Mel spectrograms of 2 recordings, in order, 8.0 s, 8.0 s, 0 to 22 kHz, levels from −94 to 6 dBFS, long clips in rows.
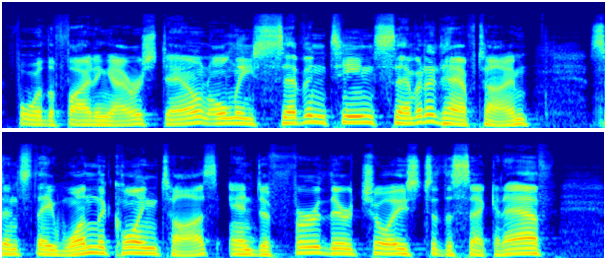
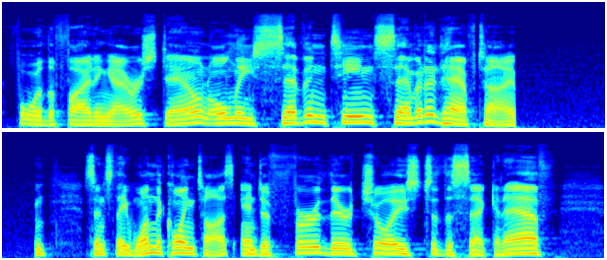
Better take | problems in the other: first | audio freezing; at 3.5 s for 1 s

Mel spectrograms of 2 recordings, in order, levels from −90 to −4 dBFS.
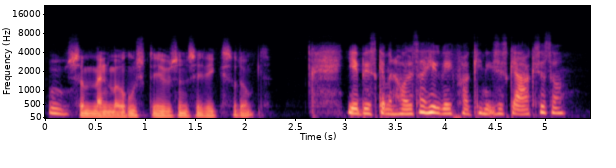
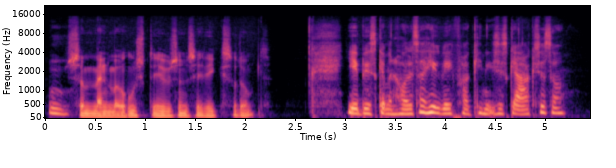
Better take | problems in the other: second | muffled; slightly; fading above 4 kHz

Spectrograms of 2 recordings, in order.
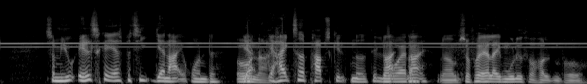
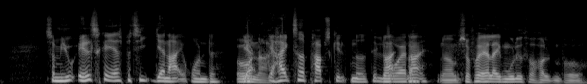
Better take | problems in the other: second | high-pitched whine; loud; throughout; 2.5 kHz, 8 dB below the speech

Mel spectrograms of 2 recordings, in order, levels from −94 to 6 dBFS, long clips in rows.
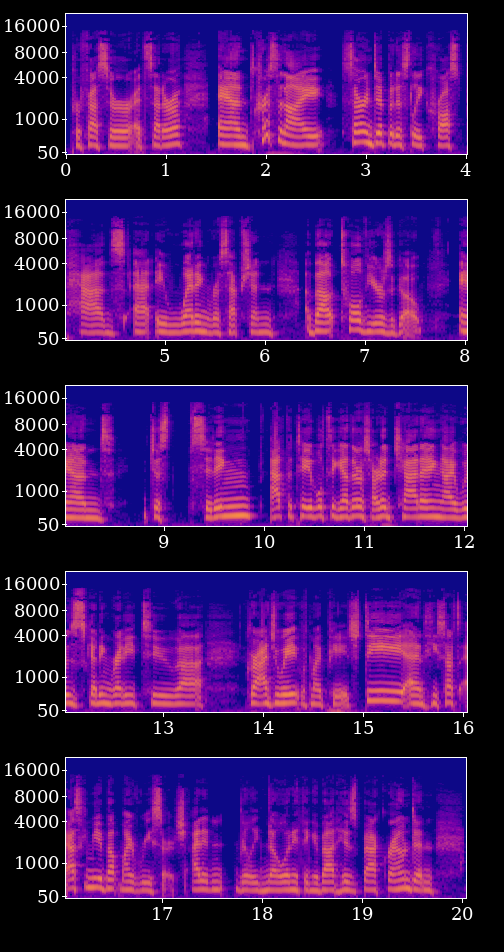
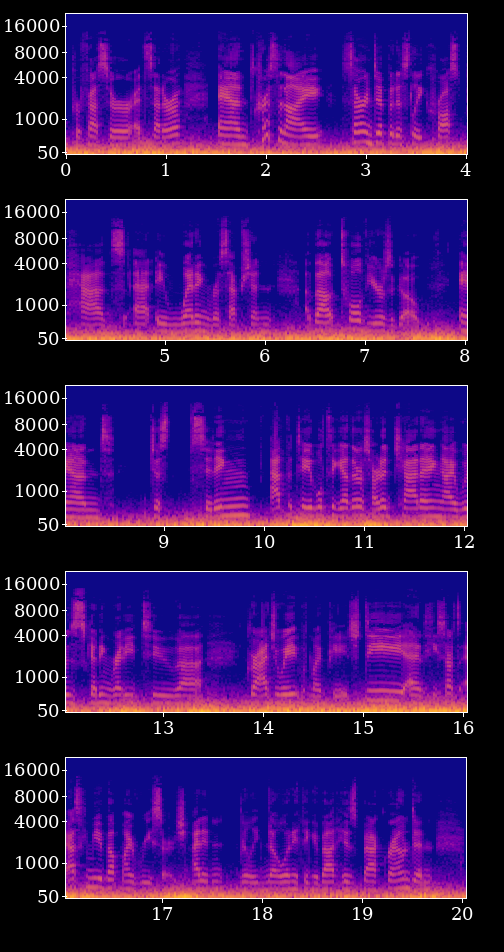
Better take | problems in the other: first | wind noise on the microphone; heavy; 8 dB below the speech

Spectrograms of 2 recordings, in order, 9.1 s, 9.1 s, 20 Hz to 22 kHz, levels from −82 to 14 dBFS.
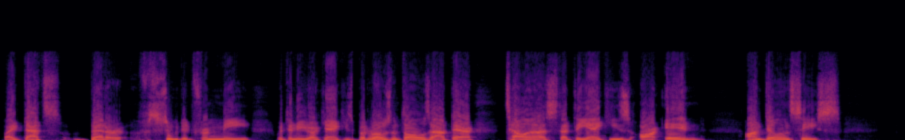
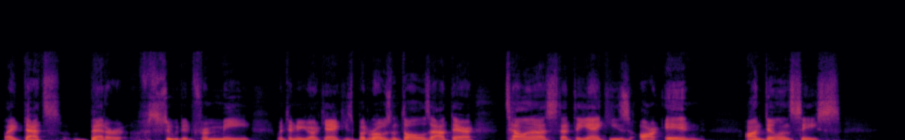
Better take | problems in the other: second | distortion; heavy; 10% of the sound clipped

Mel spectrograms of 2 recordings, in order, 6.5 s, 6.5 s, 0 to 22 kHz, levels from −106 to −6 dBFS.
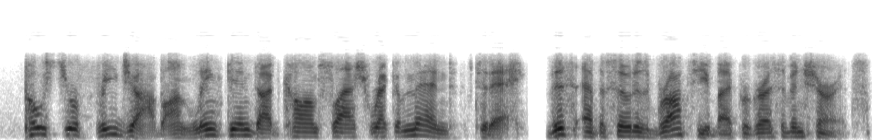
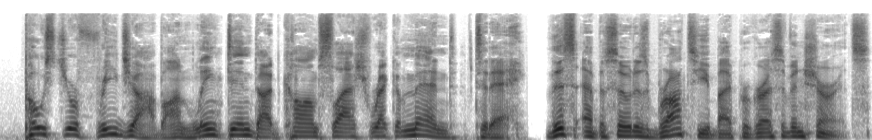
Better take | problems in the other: second | phone-call audio

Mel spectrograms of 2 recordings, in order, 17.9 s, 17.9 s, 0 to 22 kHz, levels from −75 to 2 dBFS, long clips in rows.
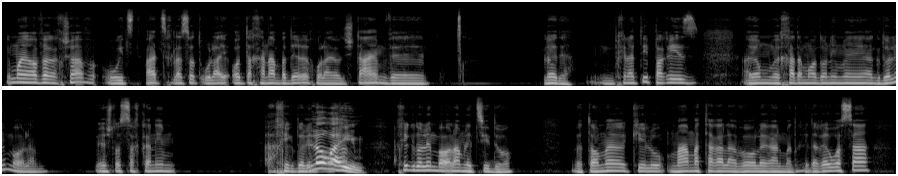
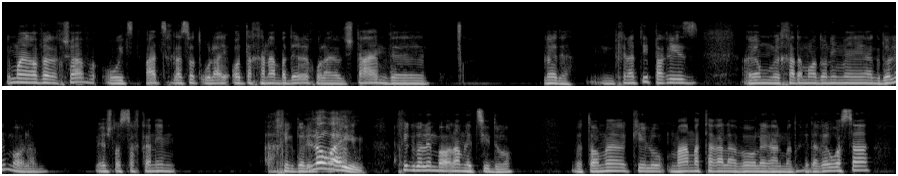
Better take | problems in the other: first | garbled, watery; badly; nothing above 8 kHz

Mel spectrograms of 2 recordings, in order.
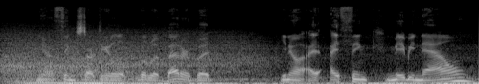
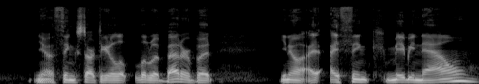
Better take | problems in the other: second | traffic noise; loud; throughout; 5 dB below the speech

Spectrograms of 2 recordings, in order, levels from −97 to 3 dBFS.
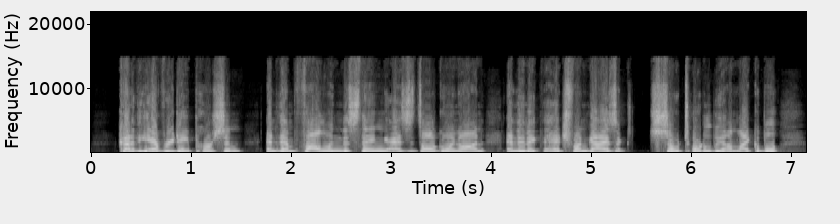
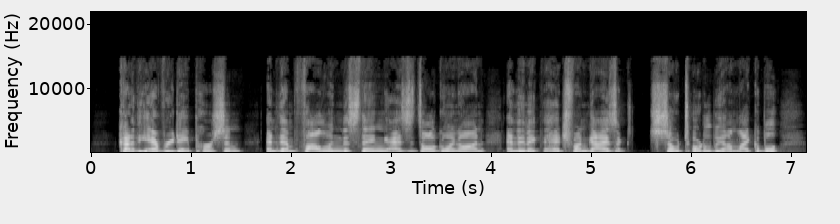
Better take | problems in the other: second | distortion; slight; 7% of the sound clipped

